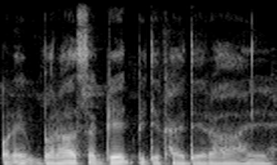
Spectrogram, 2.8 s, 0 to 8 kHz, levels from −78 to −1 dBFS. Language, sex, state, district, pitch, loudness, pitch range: Hindi, male, Arunachal Pradesh, Papum Pare, 95 Hz, -19 LUFS, 90-100 Hz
